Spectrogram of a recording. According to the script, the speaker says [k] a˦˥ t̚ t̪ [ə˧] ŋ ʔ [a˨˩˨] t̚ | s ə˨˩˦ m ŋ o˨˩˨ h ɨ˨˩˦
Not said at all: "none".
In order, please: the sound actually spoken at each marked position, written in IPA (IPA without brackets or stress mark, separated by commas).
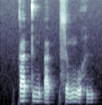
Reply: k, ɨ˧, a˨˩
